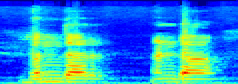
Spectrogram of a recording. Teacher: सिर्फ नाक से ध्वनि निकलता है, उसे हम अनुस्वार बोलते हैं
